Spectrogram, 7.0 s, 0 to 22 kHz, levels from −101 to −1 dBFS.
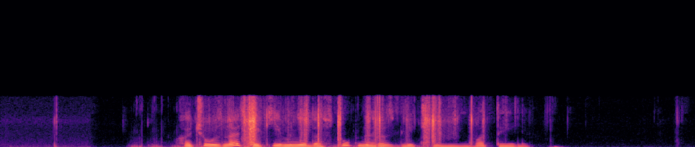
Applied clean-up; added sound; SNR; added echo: none; Mechanisms; 20 dB; none.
